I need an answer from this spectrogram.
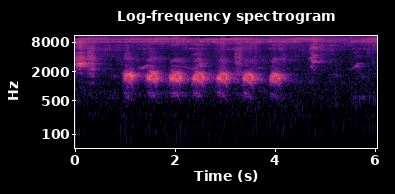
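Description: A bird calling seven times in an even series, about two notes a second for some three seconds, against a faint steady insect hiss.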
